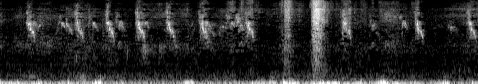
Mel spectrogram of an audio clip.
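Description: Small songbirds chirping over and over, short quick falling chirps at about three a second, over a steady low rumble. A brief hiss comes about four and a half seconds in.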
